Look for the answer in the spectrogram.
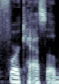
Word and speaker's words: forecastle: And we had the chance to sleep in the forecastle, which is spelled forecastle, but pronounced forecastle.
